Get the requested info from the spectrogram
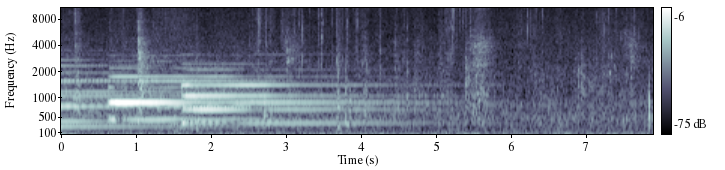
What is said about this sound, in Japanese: このチャイムを聞くとなんかお腹空いてきた感じになっちゃいますね。ちょっと終わるまで待ちましょうか。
